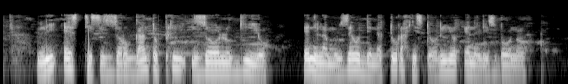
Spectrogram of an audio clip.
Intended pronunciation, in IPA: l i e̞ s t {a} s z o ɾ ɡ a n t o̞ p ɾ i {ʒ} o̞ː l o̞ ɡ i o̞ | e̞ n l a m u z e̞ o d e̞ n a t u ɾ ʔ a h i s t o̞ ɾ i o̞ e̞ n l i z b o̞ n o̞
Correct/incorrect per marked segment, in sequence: incorrect: i, incorrect: z

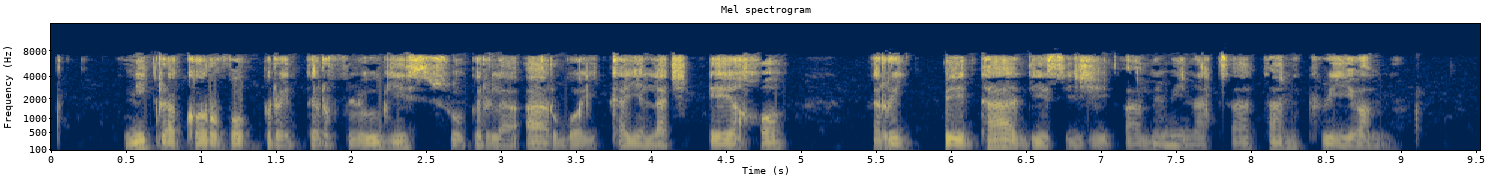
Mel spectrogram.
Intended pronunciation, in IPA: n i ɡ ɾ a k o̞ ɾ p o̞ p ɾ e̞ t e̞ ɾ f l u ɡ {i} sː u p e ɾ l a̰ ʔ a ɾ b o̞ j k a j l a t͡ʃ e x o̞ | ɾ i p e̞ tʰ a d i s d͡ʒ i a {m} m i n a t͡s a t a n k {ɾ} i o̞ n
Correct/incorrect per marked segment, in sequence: correct, incorrect: n, correct

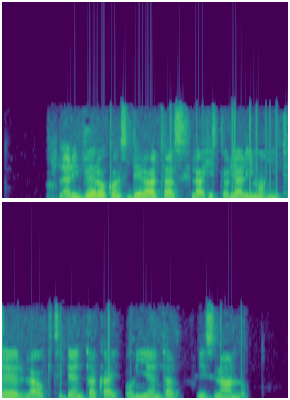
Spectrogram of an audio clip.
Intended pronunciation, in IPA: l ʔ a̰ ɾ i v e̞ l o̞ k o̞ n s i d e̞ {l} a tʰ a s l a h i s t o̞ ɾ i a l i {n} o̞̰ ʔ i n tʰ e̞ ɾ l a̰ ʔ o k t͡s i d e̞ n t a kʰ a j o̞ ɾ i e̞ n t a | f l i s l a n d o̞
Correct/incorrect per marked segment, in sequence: incorrect: ɾ, incorrect: m

